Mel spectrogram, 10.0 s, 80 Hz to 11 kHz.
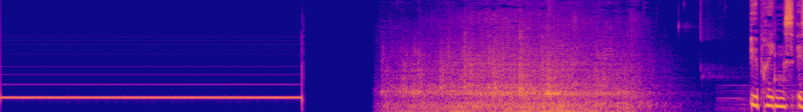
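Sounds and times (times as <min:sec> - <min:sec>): steady telephone line tone: 0:00.0 - 0:03.8.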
